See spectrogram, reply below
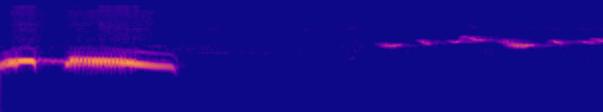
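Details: Decoy spotted dove giving a stuttering lead-in and one long, buzzy, falling coo meant to provoke wild doves, followed by faint, thin, higher chirps from another bird.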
